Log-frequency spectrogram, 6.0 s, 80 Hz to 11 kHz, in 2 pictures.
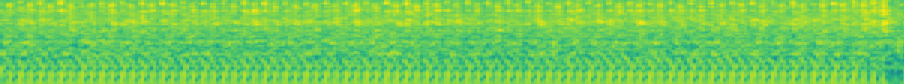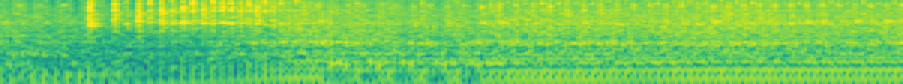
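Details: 18 hp Briggs & Stratton lawn tractor single-cylinder engine, after replacing a sheared flywheel key that caused weak spark and misfiring: a steady, even beat with a brief speed dip, then smooth running without misfires.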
